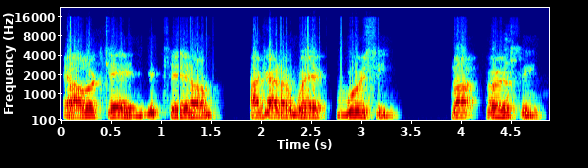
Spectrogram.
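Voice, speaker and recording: A woman with a hoarse, raspy voice hosting a casual livestream chat in a rambling, halting, blunt way. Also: on the low side, a little mellow, low-quality recording. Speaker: livestream host.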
